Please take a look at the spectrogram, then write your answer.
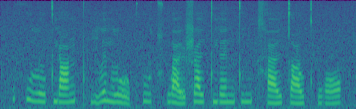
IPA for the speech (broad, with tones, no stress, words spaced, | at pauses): fu˥˨lɤ˨˦t̪jɑ˨˦ŋpʰḭ˨˩ lə˥˨nlo̰˨˩ʊ̯pʰu˨˦t͡sʰwa̰˨˩ɪ̯ ʂa˦ɪ̯ t̪jɛ˦nt̪i˦ŋ t͡sʰa˨˦ɪ̯t̪ɑ˨˦ʊ̯t̪ʰwɔ˨˦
